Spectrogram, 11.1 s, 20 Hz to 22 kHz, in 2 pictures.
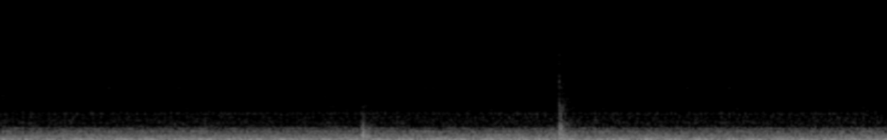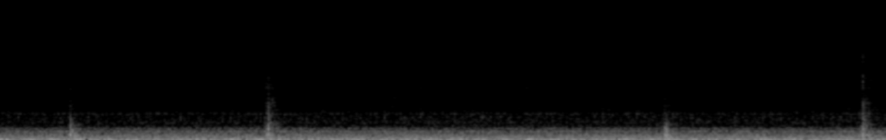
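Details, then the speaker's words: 1984 Kaypro 4 portable computer, unused for nearly 30 years, running a CP/M command: the floppy drive clunks with sharp ticks every one to two seconds over fan hiss. It seems to be struggling mechanically, cause unclear. "Now I can hear the drive clunking away. I don't know if that's a good sign or not."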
